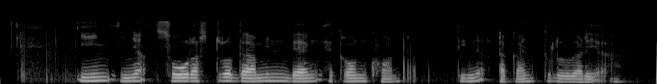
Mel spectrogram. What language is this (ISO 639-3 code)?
sat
